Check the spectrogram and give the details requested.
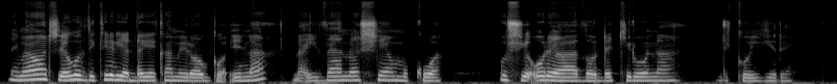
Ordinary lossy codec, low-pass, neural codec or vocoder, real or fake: none; none; codec, 44.1 kHz, 2.6 kbps, SNAC; fake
